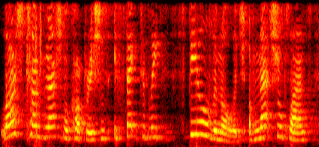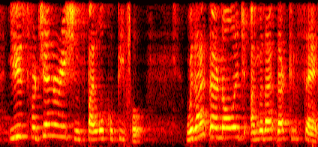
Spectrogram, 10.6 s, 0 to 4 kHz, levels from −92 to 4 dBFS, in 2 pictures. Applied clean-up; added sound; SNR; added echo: neural separator model SepFormer DNS4.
